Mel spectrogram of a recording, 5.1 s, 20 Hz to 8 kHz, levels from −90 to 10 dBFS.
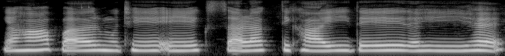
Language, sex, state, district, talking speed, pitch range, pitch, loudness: Hindi, female, Madhya Pradesh, Katni, 105 wpm, 220-235 Hz, 225 Hz, -15 LUFS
